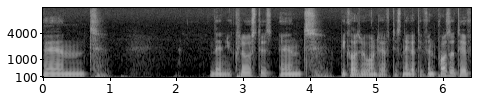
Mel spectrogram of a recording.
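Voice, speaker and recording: Fairly slow speech in a German accent, with long, frequent pauses. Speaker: Excel tutorial creator. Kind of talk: tutorial. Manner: hesitant with fillers.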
